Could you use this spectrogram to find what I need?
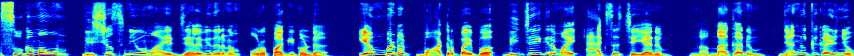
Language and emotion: Malayalam, happy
